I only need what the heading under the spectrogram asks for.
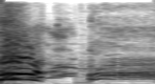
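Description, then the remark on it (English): A person's short, shrill, loud screamed vocal burst, used as their buzzer to buzz in during a quiz game. It drops briefly, then rises again into a sustained strained wail, like a game-show buzzer. “I'm not Stu. That's my buzzer.”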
